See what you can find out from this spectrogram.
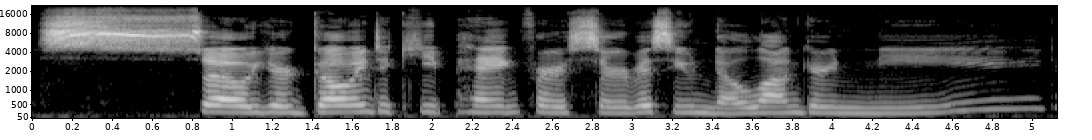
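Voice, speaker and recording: A woman's voice: on the high side, takes it slowly, darkish tone. A woman giving casual, sarcastic, skeptical commentary as she plays a game. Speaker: let's-play commentator. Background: game music.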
